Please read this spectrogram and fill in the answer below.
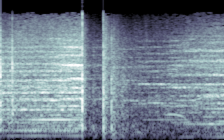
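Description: Fireworks show: sharp bangs of shells bursting, about a second in, over music.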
